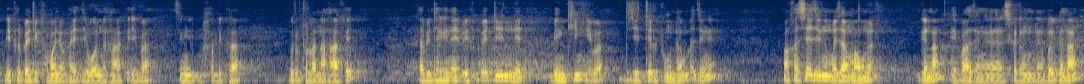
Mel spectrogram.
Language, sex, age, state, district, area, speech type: Bodo, male, 30-45, Assam, Chirang, rural, spontaneous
